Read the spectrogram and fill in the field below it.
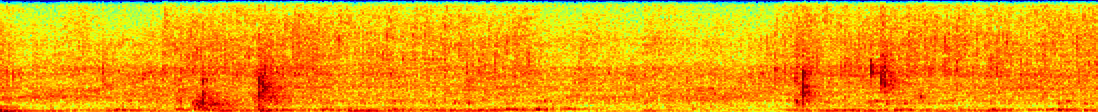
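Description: Water splashes as a man washes his face.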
